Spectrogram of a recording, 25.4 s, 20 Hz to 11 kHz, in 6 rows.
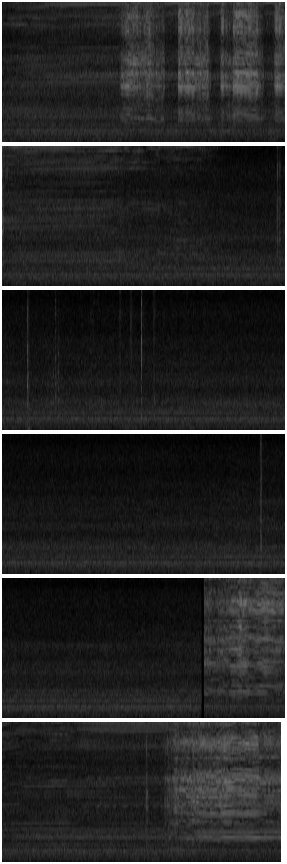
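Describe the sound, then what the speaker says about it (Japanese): A rotary router whines steadily while rounding the headlight holes of a freshly 3D-printed front light for a Ginetta G4 open-top model car, a continuous high buzz lasting throughout with occasional brief ticks and surges. "ルーターでライトの穴を丸くは加工したのですが"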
